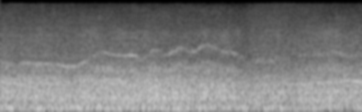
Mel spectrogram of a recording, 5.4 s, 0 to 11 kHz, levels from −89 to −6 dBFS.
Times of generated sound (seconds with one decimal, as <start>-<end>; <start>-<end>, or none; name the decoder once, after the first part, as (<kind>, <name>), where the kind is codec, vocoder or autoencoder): 0.0-2.6 (autoencoder, DAC-VAE); 3.8-5.4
